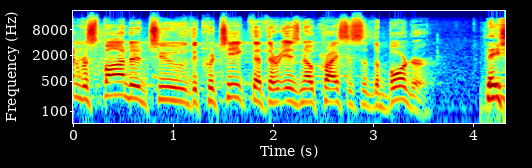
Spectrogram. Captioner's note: laughter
